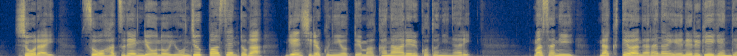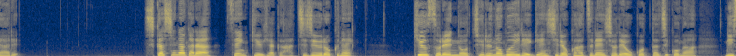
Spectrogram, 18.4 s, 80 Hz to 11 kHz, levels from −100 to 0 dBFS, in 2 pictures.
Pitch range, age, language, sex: 200-280 Hz, 20-39, Chinese, female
